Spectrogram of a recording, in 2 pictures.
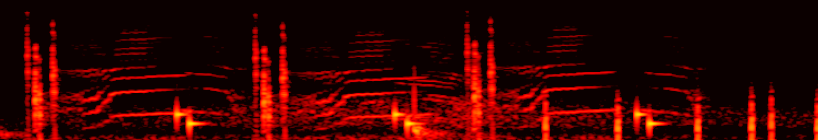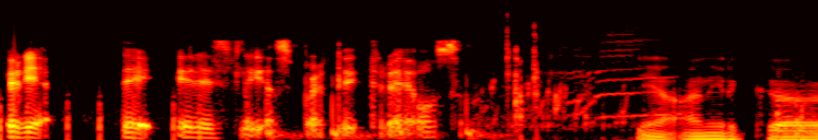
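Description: A short chime sounds as a menu opens.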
